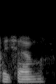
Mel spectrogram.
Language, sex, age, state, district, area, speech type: Manipuri, male, 45-60, Manipur, Churachandpur, rural, conversation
